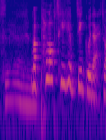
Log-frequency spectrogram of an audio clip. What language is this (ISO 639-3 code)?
cym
